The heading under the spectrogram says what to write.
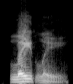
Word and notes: lately: American English

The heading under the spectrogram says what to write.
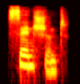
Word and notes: sentient: Indian

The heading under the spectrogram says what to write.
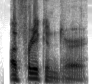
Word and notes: Afrikander: American English

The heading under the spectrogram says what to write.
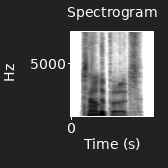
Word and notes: talipot: British English

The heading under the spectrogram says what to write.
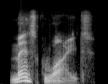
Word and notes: mesquite: British English

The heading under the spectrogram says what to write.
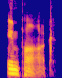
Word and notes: impark: British English

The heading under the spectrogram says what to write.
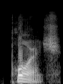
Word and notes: porch: American English

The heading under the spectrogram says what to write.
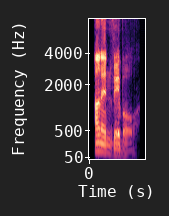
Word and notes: unenviable: British English

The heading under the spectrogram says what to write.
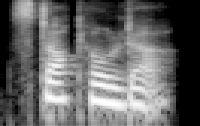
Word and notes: stockholder: Indian

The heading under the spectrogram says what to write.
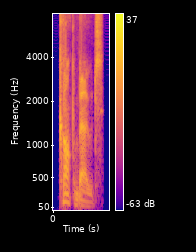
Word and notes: cockboat: British English

